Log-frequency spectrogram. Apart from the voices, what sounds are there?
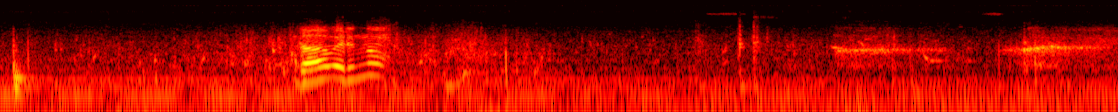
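passenger boat departing on water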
